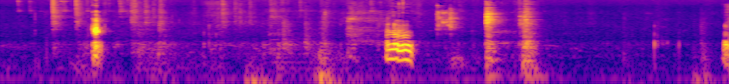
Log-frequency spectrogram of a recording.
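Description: A macaw gives a few short, harsh, nasal squawks and voice-like bursts, spaced irregularly over several seconds in a quiet indoor room.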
